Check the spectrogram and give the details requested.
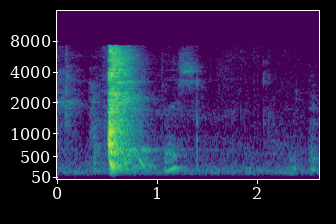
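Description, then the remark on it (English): A single sharp sneeze bursts out loud, then fades quickly, leaving faint background noise and a soft murmur of voices behind it. “Bless you.”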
